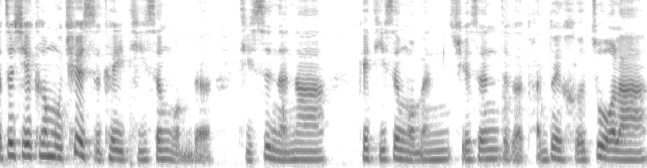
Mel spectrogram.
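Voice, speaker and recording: A woman with an unremarkable speaking voice talks at a moderate pace with a fairly low pitch and ordinary pitch variation, in a very clean recording with a silent background. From Taiwan, Taitung. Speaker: university professor. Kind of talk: podcast interview.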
